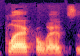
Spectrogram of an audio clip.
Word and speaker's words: Blackowitz: Um, my last name is pronounced Blackowitz. It's it's not hard, guys.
